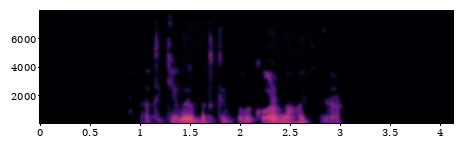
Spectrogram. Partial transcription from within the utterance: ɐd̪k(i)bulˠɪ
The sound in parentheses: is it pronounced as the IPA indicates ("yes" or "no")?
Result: no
